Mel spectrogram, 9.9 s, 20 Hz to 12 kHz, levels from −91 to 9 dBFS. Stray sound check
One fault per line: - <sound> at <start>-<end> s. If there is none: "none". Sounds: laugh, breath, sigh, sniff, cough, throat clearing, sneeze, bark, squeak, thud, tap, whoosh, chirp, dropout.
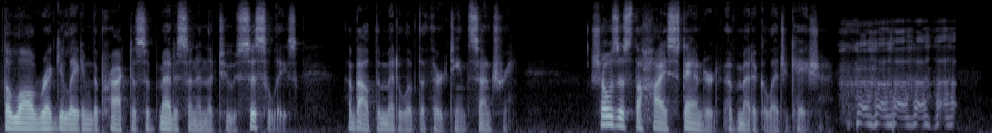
- laugh at 8.4-9.6 s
